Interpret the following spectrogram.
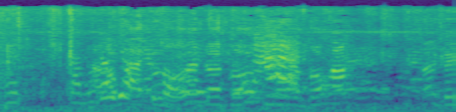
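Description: High-pitched children's voices calling out and chattering, with no clear words.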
